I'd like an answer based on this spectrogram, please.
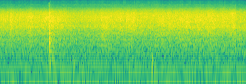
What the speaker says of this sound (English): Now you just want to keep stirring this until the cabbage is nice and soft and wilted down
